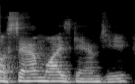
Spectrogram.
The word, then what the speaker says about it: Samwise Gamgee: So Piyo mentioned Sam-gi's white, I forget how you pronounce it, but Sam-gi's wise Jin. – Samwise Oh, Samwise Gamgee.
